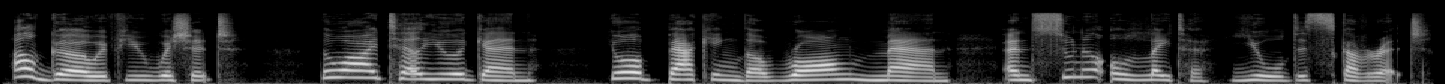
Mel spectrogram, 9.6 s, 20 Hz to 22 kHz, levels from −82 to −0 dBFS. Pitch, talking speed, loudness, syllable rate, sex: 230 Hz, 145 wpm, -19 LUFS, 3.7 syllables/s, female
